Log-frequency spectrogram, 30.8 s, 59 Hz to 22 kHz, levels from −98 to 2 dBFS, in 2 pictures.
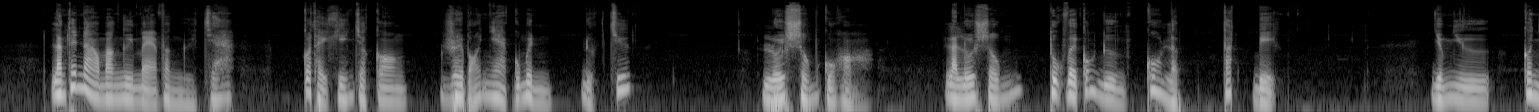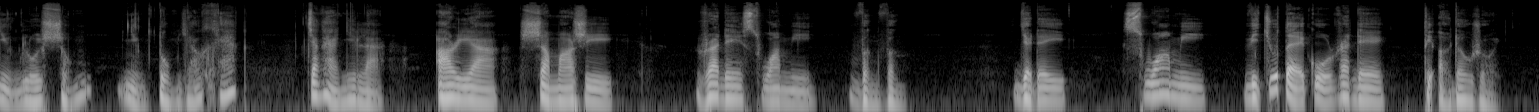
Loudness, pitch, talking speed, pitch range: -35 LUFS, 105 Hz, 135 wpm, 95-120 Hz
